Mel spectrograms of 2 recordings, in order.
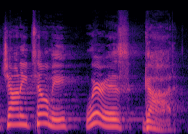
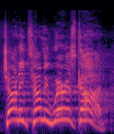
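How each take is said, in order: First: It is asked in a calm, plain tone. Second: It is asked in a frustrated, forceful tone.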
